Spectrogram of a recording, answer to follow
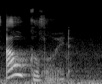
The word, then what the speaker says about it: ALKALOID: and didn't get what it meant so it's pronounced as alkaloid well better than being called The Underachievers alkaloid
